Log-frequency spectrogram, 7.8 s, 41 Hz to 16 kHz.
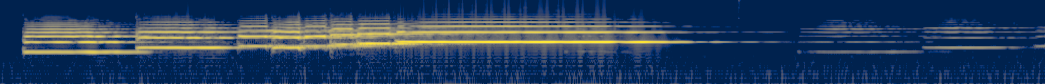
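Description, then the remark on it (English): An echo cornet, a type produced in the mid-19th century, plays with its fourth valve pressed so it sounds through its constricted echo bell, giving a thin, muted tone: a steady phrase of several sustained notes, then a quieter, shorter phrase after a brief dip. No one speaks. “There's a fourth valve here, and when that's pressed, the whole instrument sounds with this constricted bell rather than the normal bell.”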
